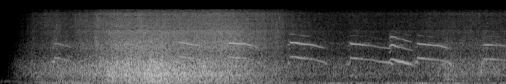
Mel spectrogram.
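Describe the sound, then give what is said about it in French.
Ocean surf washes in with a broad, rising roar, while several seagulls cry repeatedly overhead, their sharp descending calls overlapping near the end. No one speaks. “on termine le journal imprévisible avec un soupçon d'océan”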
